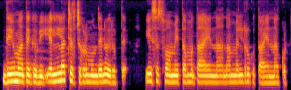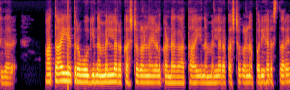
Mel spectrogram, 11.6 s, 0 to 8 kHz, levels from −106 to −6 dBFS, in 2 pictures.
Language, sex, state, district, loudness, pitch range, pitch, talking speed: Kannada, female, Karnataka, Chamarajanagar, -16 LUFS, 175-195 Hz, 185 Hz, 155 wpm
